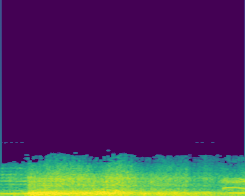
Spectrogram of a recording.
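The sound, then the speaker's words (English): A model rocket crashes and explodes in a radio drama sound effect, a loud, muffled rumbling burst that holds steady for the whole stretch, with a faint tone creeping in near the end. “Look, the rocket is coming down. Great Scott, it's on fire. They don't know the secret. They've done something wrong. It's going to land right near us. What do we do? Get down. It may explode.”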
